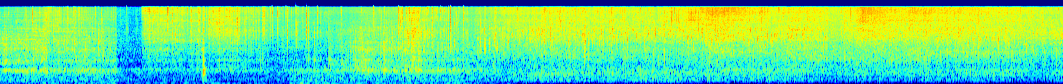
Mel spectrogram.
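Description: Breaded chicken cutlets sizzling as they fry in coconut oil in a frying pan on a camp stove, getting a little louder and more even after the first few seconds.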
